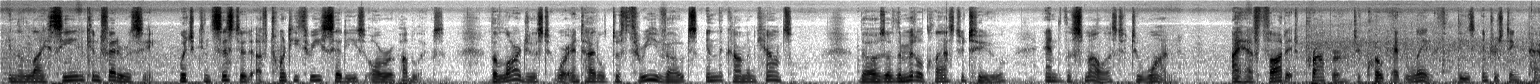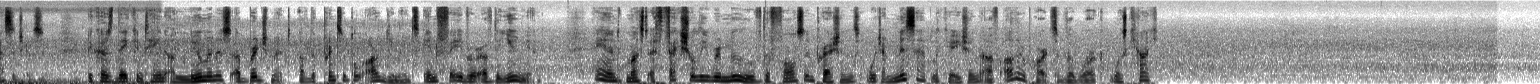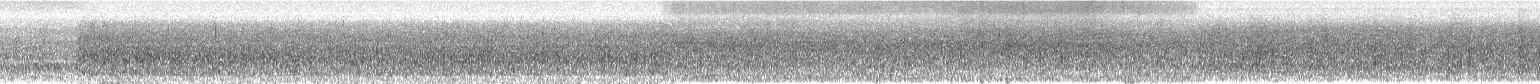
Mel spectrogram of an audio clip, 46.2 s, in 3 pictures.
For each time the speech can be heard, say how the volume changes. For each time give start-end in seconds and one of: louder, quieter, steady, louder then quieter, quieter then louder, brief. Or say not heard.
0.1-26.9 steady.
